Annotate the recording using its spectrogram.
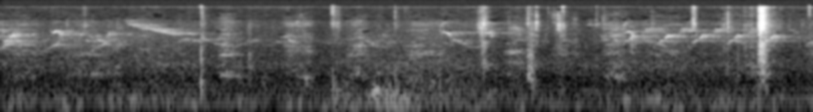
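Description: Faint chirping and calling of small birds, with one sharp tap near the end that is the loudest sound.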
